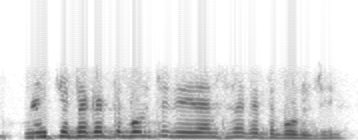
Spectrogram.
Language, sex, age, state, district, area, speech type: Odia, female, 45-60, Odisha, Balasore, rural, conversation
